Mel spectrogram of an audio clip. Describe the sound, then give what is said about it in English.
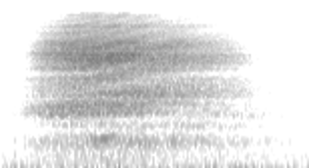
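A single long, airy inhalation drawn in through the nose, steady, swelling over about a second and a half before tapering off, with no talking. “And I'm breathing in through my nose”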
